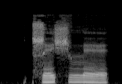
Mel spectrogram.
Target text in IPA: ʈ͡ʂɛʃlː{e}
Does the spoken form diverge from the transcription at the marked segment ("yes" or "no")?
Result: yes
